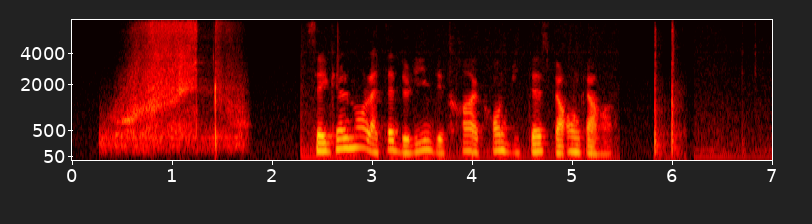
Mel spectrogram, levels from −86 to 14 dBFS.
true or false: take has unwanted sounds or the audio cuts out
true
